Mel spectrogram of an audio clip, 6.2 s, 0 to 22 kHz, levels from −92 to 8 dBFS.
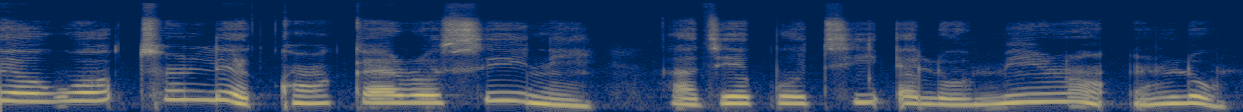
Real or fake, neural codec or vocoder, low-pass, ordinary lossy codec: fake; autoencoder, 48 kHz, 128 numbers a frame, DAC-VAE, trained on Japanese speech; 19.8 kHz; none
